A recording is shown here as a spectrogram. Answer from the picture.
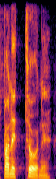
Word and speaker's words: panettone: No, it's panettone.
